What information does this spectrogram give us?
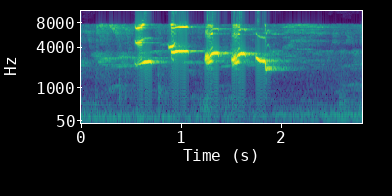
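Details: Oriental magpie-robin singing canary-style material: a run of five or six short, bright whistled notes about a third of a second apart, each slightly slurred, then a pause and a final clear whistle.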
